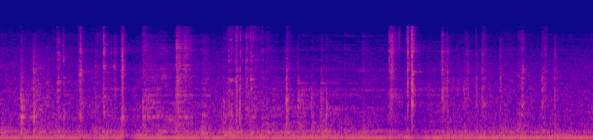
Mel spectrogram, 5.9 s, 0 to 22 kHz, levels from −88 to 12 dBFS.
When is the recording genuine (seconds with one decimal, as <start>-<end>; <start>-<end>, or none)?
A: 0.0-1.1; 2.1-2.7; 4.5-5.9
